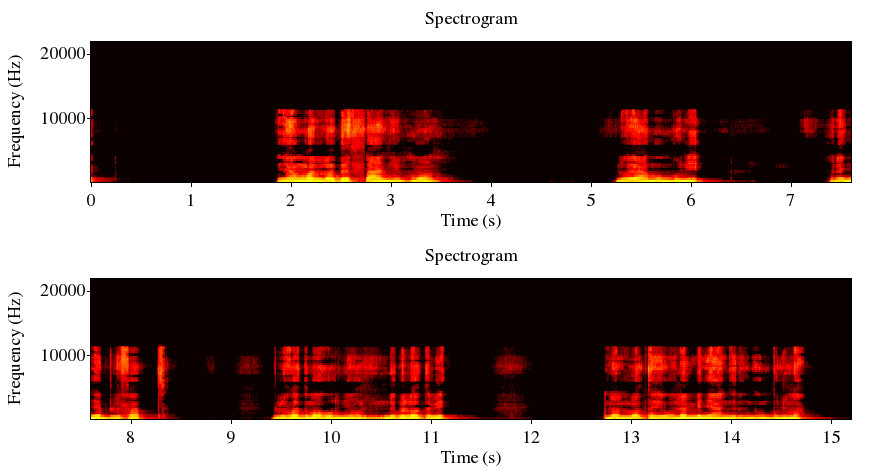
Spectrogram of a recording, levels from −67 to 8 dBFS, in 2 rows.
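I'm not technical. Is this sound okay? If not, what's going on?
No. Throughout, the speech sounds gritty, with metallic, lispy s sounds, likely from heavy HE-AAC compression, which fakes the treble instead of keeping it.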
